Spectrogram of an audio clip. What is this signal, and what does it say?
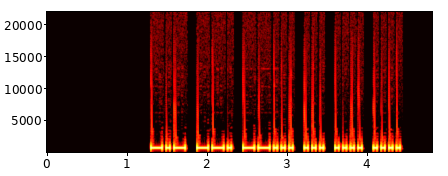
Morse code, heard as a keyed tone, about 25 wpm, 700 Hz. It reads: KG7SHH
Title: USA Call Signs - 6 Characters - Repeated 3x - 25wpm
